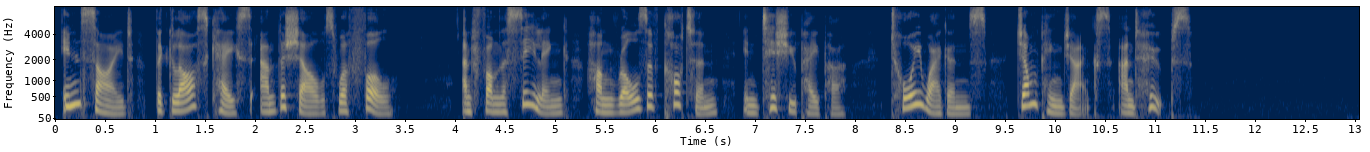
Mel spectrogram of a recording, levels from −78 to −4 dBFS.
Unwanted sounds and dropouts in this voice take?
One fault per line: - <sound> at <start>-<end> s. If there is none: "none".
none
